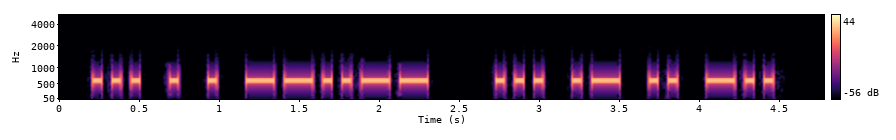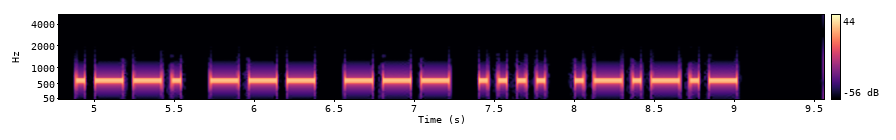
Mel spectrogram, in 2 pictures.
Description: Morse code, heard as a keyed tone, about 20 wpm, 600 Hz. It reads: SEE, SAID POOH.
